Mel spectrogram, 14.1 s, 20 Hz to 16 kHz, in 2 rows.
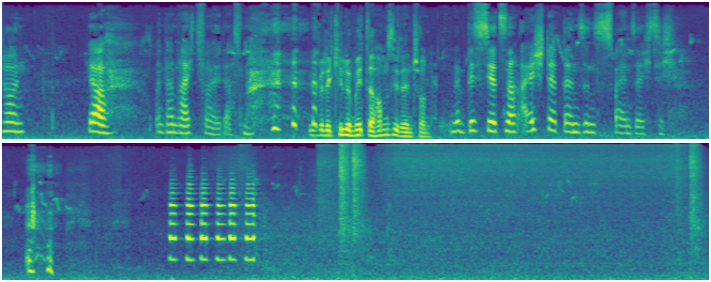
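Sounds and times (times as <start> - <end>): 
speech: 0.0 - 7.7
traffic hum on the A9 motorway: 0.0 - 14.1
laughter: 2.5 - 3.4, 7.3 - 7.8
short bright horn toots at a motorway truck stop: 8.7 - 9.8
passing vehicles whooshing: 8.8 - 14.1.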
